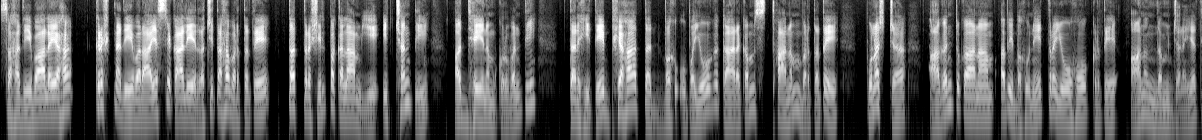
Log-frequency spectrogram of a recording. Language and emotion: Sanskrit, neutral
